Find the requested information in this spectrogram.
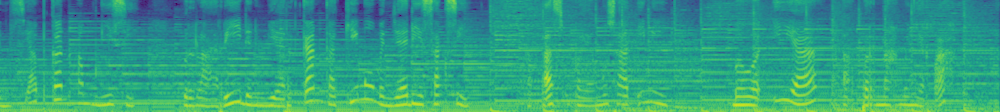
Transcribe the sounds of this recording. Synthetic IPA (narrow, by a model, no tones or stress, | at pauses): ansiap̚kanamunisi | bərlaɾidanməbiarkankakimuməɲd͡ʒadisaksi | at̪asupajamusaːt̪ini | baɦwaia | t̪a̰ʔpərnahməɲəɾah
